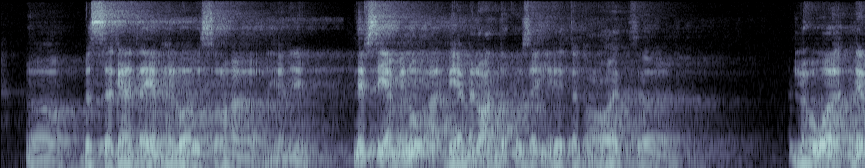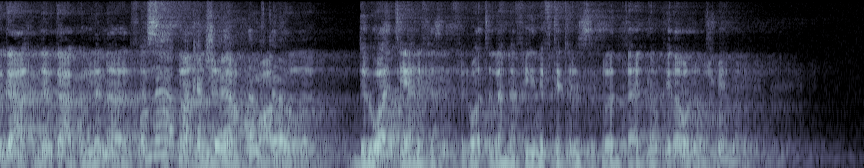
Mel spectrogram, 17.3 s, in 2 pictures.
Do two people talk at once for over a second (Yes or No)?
Yes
